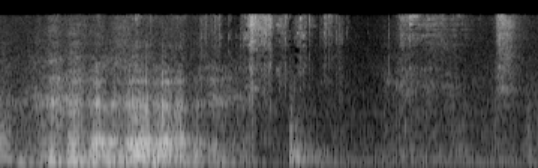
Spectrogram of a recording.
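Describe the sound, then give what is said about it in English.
Mashkiach keys jangle in a burst of bright metallic clinks, then a few lighter jingles follow as they are passed along. Faint voices murmur in the background. “So sorry, for does anyone here have mashkiach keys?”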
